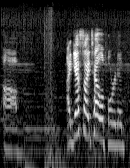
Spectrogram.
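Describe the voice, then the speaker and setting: A woman's voice: fairly high pitch, lively intonation, a little slow. A woman giving casual, playful live-stream gaming commentary with sarcastic asides. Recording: game music behind the voice. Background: game music.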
